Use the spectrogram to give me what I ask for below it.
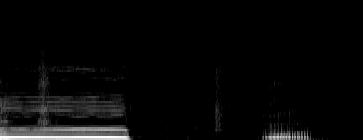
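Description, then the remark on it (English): A car's tires squeal loudly as it launches off the line on a track, holding a steady, piercing pitch for about a second and cutting off abruptly. After a short quiet gap comes a brief muffled vocal sound. “That was my tires squealing on the.”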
